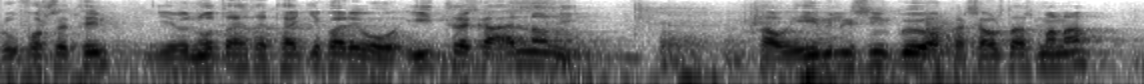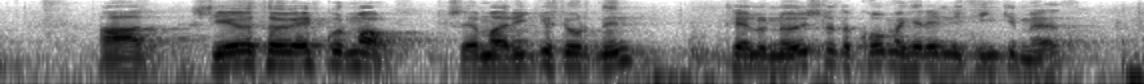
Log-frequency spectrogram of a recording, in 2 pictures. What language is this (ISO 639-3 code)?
isl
